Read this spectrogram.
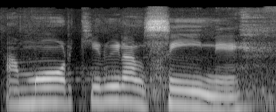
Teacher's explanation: ¿Cómo es? ¿Es más oral o es más nasal? Más nasalizada.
